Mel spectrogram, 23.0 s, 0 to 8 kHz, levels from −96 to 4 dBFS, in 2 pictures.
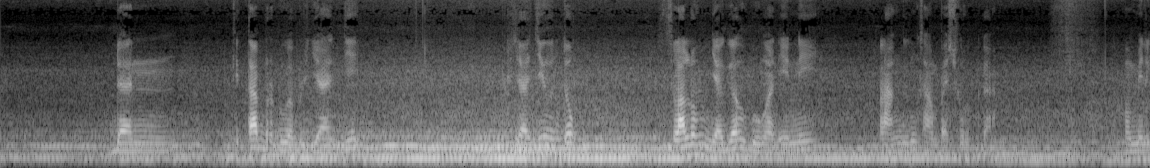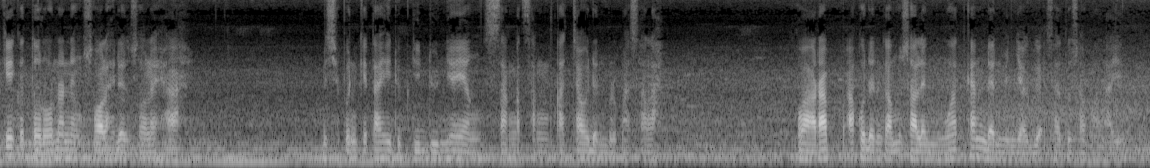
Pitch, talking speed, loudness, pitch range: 120 Hz, 105 wpm, -25 LUFS, 105-130 Hz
